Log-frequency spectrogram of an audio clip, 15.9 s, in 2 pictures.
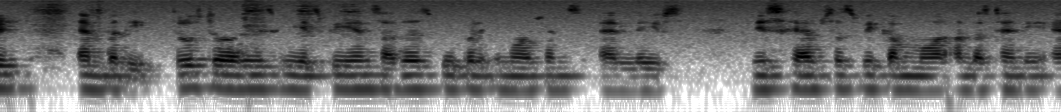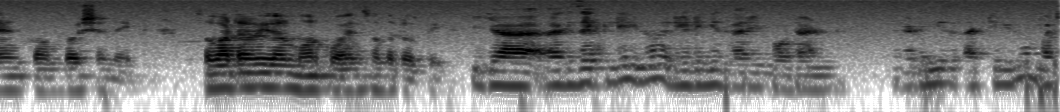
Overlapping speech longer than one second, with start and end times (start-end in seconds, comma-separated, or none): none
